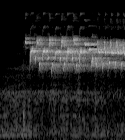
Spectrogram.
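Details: European goldfinch singing in the Widani style, a dense stream of high, bright twittering notes with rapid tinkling trills and short buzzy slurs, loud and continuous after a brief silence.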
